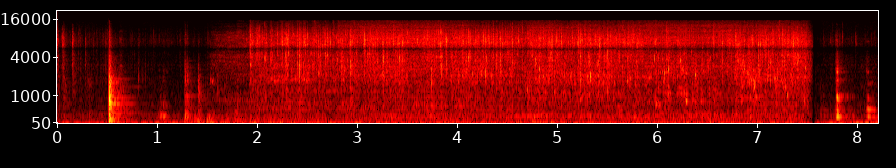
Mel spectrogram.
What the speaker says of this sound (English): last but not least, rinse our salad sprouting mix.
